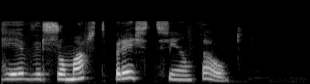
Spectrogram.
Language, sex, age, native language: Icelandic, female, 18-19, Icelandic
